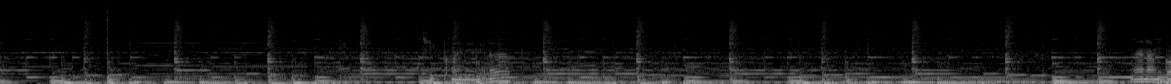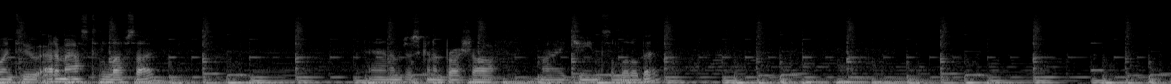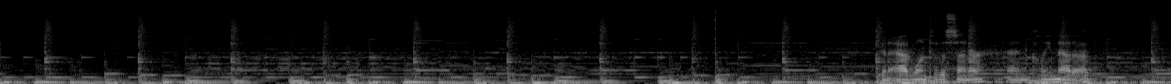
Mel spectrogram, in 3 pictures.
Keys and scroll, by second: 14.0 b, 21.4-21.8 typing, 29.1 ], 29.2 ], 34.9 [, 34.9 [.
